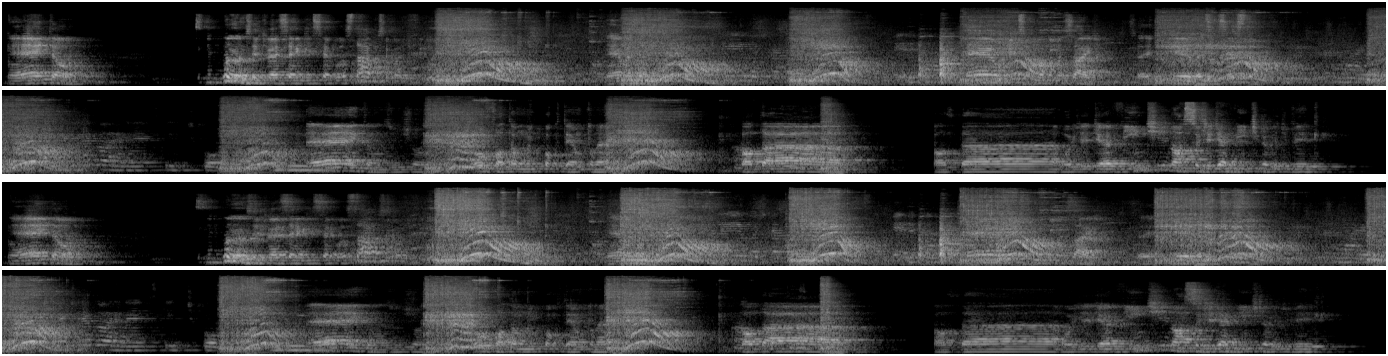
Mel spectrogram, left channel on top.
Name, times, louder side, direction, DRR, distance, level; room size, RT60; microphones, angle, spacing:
voice 1, 0.1-0.7 2.2-4.5 6.0-6.5 9.6-11.0 11.3-12.6 16.9-20.0 21.2-22.3 23.2-27.0, left 2 dB, 50° left, -3 dB, 5.5 m, -30 dB
voice 2, 0.6-1.0 1.5-1.6 5.3-9.5 13.3-17.0 20.9-21.3 21.7-21.9, right 1 dB, 75° right, -2 dB, 3.5 m, -42 dB
sound 1, 3.5-14.7, equal, ahead, 0.9 m, -38 dB
sound 2, 4.2-5.5 6.2-7.3 7.8-8.8 9.6-10.8 11.5-12.9 13.6-14.7 16.0-16.9 18.0-19.0 19.9-21.0 22.0-22.1, right 3 dB, 45° right, 2.8 m, -27 dB
17.5 x 15.0 x 3.5 m, 0.90 s
head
